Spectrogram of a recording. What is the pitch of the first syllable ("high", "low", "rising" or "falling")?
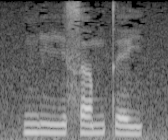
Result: low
